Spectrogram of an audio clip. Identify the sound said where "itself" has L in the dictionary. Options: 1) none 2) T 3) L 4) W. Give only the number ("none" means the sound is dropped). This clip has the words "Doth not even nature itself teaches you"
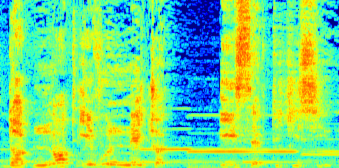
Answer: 1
